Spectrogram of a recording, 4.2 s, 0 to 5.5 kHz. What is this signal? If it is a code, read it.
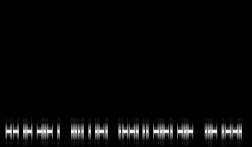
Morse code, heard as a keyed tone, about 42 wpm, 600 Hz. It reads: MAKE HER PICK UP
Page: Romanen Never af Ken Follet på engelsk.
